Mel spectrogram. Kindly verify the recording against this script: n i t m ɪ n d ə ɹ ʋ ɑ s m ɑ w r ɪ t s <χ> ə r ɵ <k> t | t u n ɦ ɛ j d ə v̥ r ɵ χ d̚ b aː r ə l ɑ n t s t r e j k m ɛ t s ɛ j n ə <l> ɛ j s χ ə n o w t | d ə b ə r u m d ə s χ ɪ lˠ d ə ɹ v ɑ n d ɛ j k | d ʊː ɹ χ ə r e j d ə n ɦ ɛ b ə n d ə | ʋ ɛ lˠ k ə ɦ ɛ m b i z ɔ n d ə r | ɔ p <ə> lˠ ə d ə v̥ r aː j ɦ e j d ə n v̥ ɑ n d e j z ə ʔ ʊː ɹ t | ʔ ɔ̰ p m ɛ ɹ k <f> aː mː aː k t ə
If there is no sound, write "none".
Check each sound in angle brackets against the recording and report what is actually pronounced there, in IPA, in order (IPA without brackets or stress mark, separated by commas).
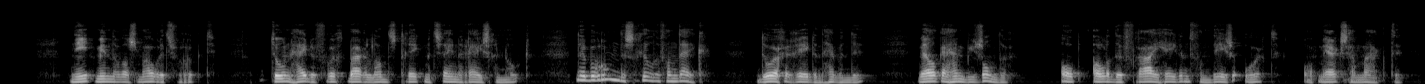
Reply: f, k, r, ɑ, s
